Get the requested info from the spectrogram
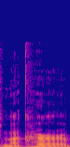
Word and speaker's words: Maker: You know, Thon Maker is really, it's Maker, but everyone, you know, the correct pronunciation apparently is Maker, but that's not going to stick on, so I'm going to say Maker.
